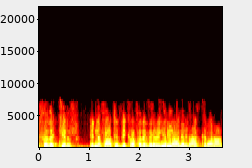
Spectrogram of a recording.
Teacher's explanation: تكون الراء إذا وقفنا عليها مرققة وإذا وصلناها مرققة وأيضا إذا وصلناها مرقبة لأنها تبقى مكسورة في الحالتين فذكر جميل. · Term: ترقيق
